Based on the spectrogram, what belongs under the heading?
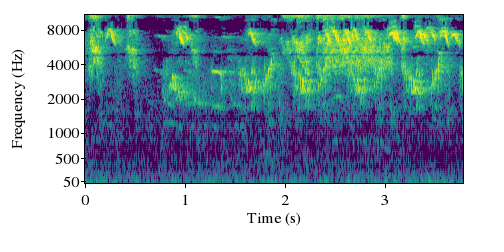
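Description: Weavers chatter in a dense, continuous stream of high, wheezy chirps and twitters, with several birds seemingly calling over one another.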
